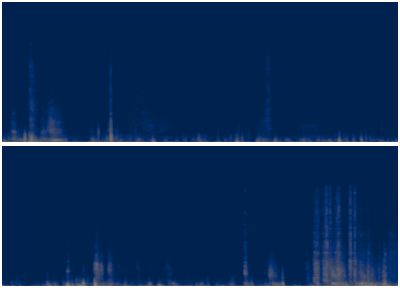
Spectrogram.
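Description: A hand strokes a cat's fur with a soft rustle.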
